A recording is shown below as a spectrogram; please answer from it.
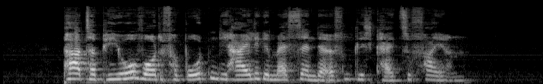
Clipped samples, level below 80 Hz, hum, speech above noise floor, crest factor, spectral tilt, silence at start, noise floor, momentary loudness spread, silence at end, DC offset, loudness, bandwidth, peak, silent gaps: under 0.1%; -60 dBFS; none; 41 dB; 20 dB; -3.5 dB/octave; 0.65 s; -60 dBFS; 13 LU; 0.8 s; under 0.1%; -19 LUFS; 16.5 kHz; -2 dBFS; none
